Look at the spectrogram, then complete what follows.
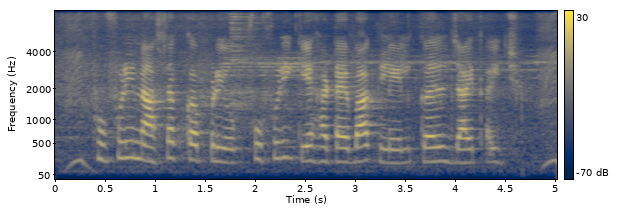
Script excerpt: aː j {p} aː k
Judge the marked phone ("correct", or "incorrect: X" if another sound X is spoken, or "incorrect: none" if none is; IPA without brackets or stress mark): incorrect: b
